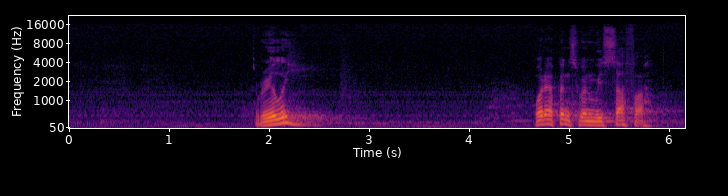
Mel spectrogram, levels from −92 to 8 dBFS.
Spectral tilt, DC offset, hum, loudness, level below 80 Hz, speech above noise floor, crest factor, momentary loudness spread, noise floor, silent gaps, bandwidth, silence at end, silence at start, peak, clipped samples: -7.5 dB/octave; under 0.1%; none; -33 LUFS; -68 dBFS; 31 dB; 22 dB; 21 LU; -62 dBFS; none; 16.5 kHz; 0.3 s; 1.85 s; -14 dBFS; under 0.1%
